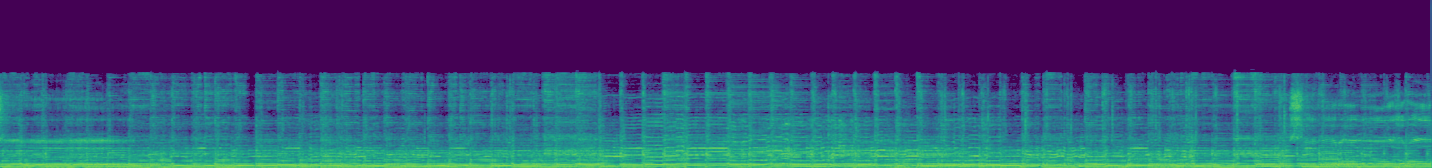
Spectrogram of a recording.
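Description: Cretan lyra playing an instrumental melody of Cretan folk dance music over a steady strummed accompaniment on plucked lutes.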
